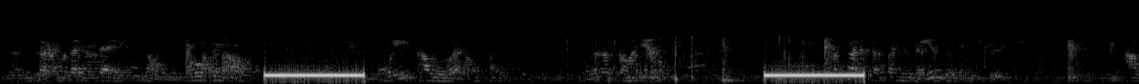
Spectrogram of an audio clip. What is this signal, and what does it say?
Ringback tone (Europe, 425 Hz), with speech.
